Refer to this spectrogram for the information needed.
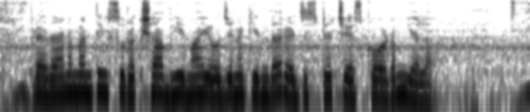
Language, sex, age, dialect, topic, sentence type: Telugu, female, 18-24, Utterandhra, banking, question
